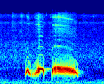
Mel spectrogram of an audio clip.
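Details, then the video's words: Afternoon coo of a spotted dove played to rouse other birds: a wavering two-note opening and a drawn-out steady coo falling slightly at the end, over soft background hum. "CU GÁY THÚC LIU RIU KÍCH BỔI BUỔI CHIỀU"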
